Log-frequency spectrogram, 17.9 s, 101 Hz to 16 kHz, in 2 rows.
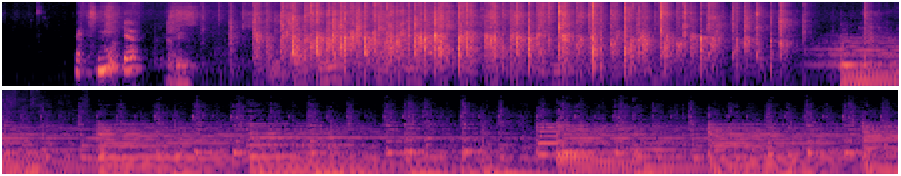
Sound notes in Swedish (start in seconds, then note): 2.2 applåder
